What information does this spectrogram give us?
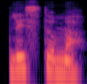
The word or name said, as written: l'estomac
